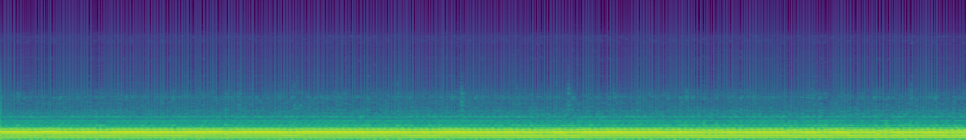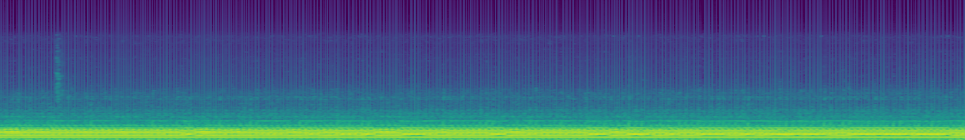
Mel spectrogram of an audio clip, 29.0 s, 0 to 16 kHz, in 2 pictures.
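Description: Mazda 626's 1.8-litre four-cylinder engine idling steadily in extreme cold, still warming up after a cold start at −25 °C on thick 15W40 oil. The engine speed holds even, with no revving.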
